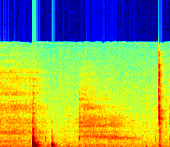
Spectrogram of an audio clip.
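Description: Mouth sounds of a man tasting a mouthful of beer: two short lip and tongue smacks about half a second in, the first louder.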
